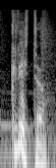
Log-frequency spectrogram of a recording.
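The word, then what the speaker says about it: Christo: Cristo.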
